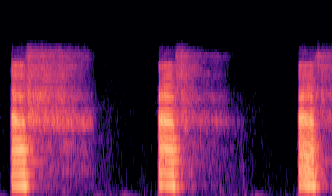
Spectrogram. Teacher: between the inside of the lower lip and the tips of the two front teeth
